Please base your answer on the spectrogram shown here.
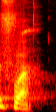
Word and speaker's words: voit: on a il ne voit rien sans c'est le net donc comme la prononciation c'est la même il c'est à vous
